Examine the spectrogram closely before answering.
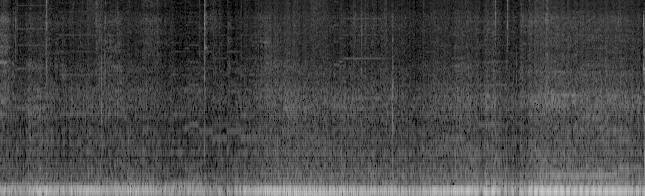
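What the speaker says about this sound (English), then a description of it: "motorcycle in the back" A motorcycle passes outside, a low engine rumble that swells and holds in the background, muffled through walls and rising in loudness toward the end.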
